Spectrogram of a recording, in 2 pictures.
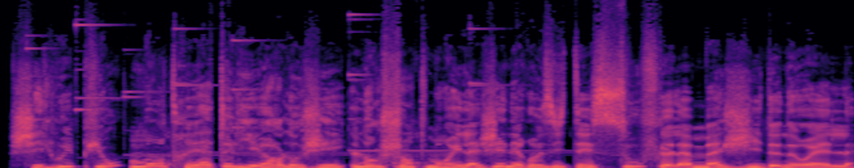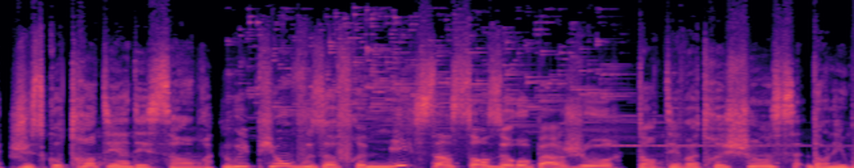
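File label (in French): Noel promo tendre, voix off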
